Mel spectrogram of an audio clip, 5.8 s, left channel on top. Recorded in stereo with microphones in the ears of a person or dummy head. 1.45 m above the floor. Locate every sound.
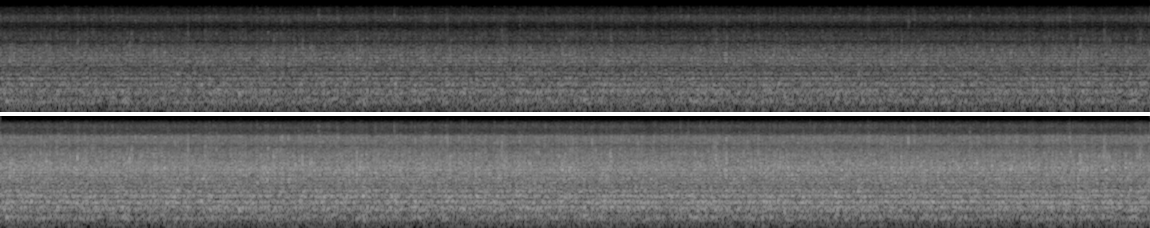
0.0 s running water: 55° right (ahead or behind)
